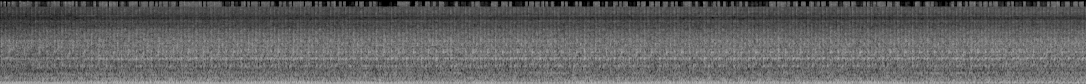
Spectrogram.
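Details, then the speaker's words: K24-swapped Honda CRX at a steady, even idle of about 800 rpm, smooth with no hunting or stumbling. This is after the throttle body fix, where the butterfly's contact points were marked and the idle adjustment screw was set. "Let me see what the RPMs are right now. Good. Same thing about 800."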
